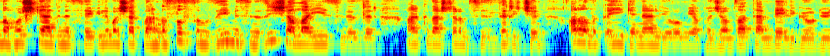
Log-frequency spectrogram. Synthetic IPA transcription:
naɦo̞ʃɟælʲd̪inizsɛvɟʲilʲibaʃaklˠaɾnasɯlˠsɯnɯzijmisinizinʃalˠːahijisilʲizlʲiɾ̥ | a̰ɾkʰad̪aʃlˠaɾɯmsizlʲæɾit͡ʃʰin | a̰ɾalˠɯkajɯɟe̞nælʲːjo̞ɾumjapʰad͡ʒaːmzaːt̪ʰænbɛlʲːiɟø̞ɾd̪yː

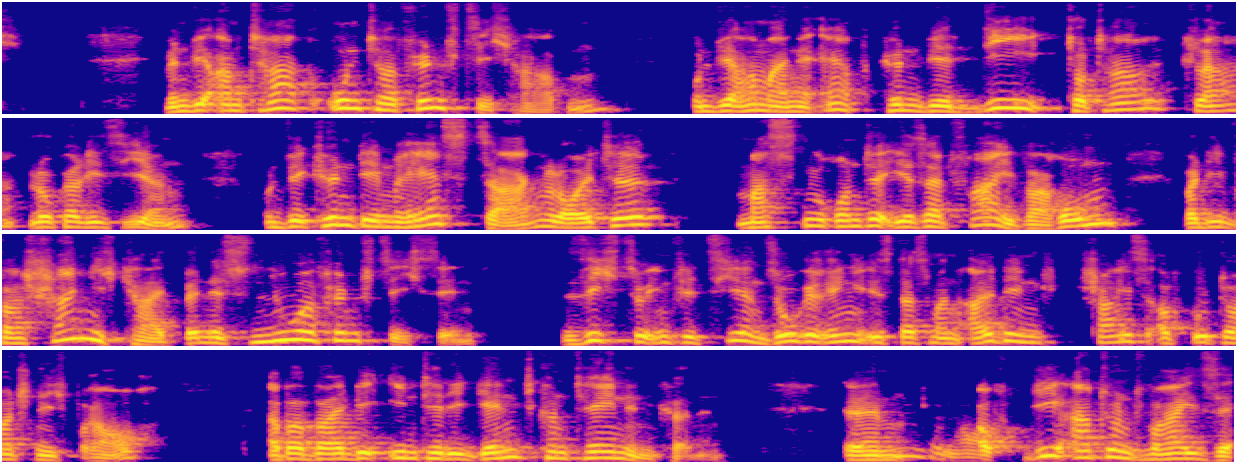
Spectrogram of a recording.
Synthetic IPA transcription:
vɛnviːɐʔamtʰaːkʔʊntɐfʏnft͡sɪçha̰ːbm̩ | ʔʊntv̥iːɐhaːbm̩aɪnəʔɛpkʰœnənviːɐdiːtʰotʰaːlkʰl̥aːɐlokaliziːʁən | ʔʊntv̥iːɐkʰœnəndeːmʁɛstz̥a̰ːɡŋ̩lɔʏtə | maskŋ̩ʁʊntɐʔiːɐzaɪtfʁ̥aɪvaʁʊm | v̥aɪldiːvaːɐʃaɪnlɪçkʰa̰ɪtv̥ɛnɛsnuːɐfʏnft͡sɪ̰çz̥ɪ̰nt | zɪçt͡suɪnfit͡siːʁ̞ənzoːɡəʁɪŋɪst̚d̥asmanʔaldeːnʃaɪsa̰ʊfɡ̥uːt̚d̥ɔʏt͡ʃnɪçt̚b̥ʁa̰ʊxt | ʔaːbɐvaɪlviːɐʔɪntɛliɡɛntkʰɔntʰeɪnənkʰœ̰nə̰n | ʔɛːmaʊfd̥iːʔaːɐtʊntv̥aɪzə

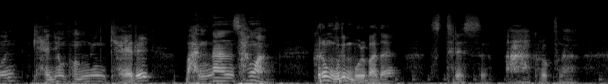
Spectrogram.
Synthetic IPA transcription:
ɯnke̞ɲʌmʌmnɯnkeɾɯɭmanːansʰaŋɦwaŋkɯɾʌmuɾimoɭbadajosʰɯ̥tʰɯɾe̞s͈ɯ̰akɯɾʌkʰuna̰

